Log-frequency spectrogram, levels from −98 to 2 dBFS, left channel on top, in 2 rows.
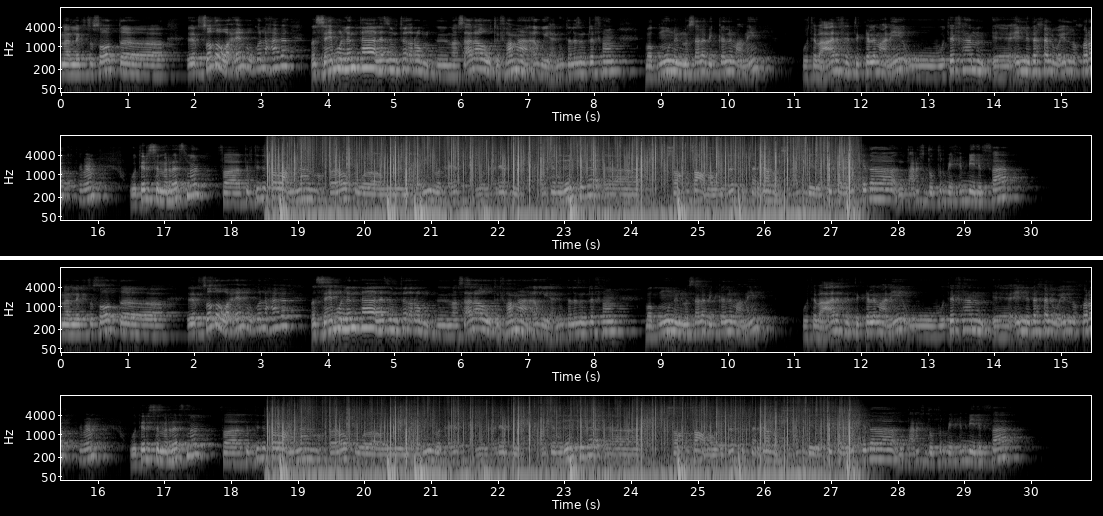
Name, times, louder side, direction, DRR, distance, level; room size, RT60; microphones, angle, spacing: voice 1, 0.0-1.6 1.9-3.5 3.8-10.5 11.1-16.0 16.5-17.6 17.9-22.4 22.6-24.2 24.5-29.6, left 1 dB, 80° left, 7 dB, 4.2 m, -45 dB
sound 1, 18.5-27.5, left 5 dB, 55° left, 1.7 m, -41 dB
25.0 x 24.5 x 9.4 m, 0.72 s
head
